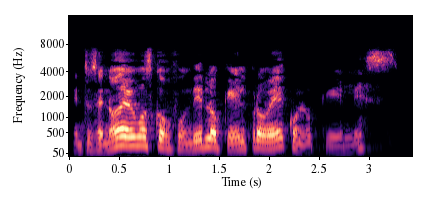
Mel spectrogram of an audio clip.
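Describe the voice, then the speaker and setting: Man, Bible teacher, church class, mid-pitched voice, asks the room questions, slightly muffled lo-fi sound. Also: animated, normal speed, warm tone, husky.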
